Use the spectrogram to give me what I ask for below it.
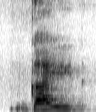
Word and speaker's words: guide: If we see the condition, U is silent when it comes after G and before vowel in a word. If we see the examples, guide, guest, guard, guess, etc.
